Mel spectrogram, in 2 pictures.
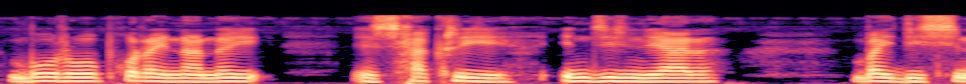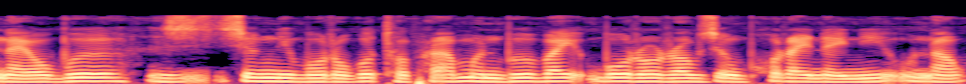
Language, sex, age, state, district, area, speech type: Bodo, female, 45-60, Assam, Baksa, rural, spontaneous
